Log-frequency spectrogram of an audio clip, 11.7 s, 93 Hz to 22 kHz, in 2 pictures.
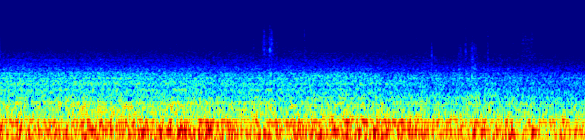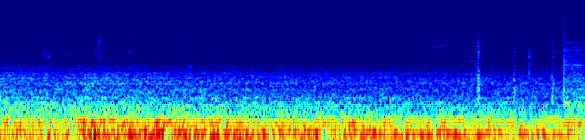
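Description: A 2021 Ford Puma ST's 1.5-litre turbocharged three-cylinder petrol engine drives along, a steady low engine drone and road rumble filling the cabin without pause, loud and continuous with no talk.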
